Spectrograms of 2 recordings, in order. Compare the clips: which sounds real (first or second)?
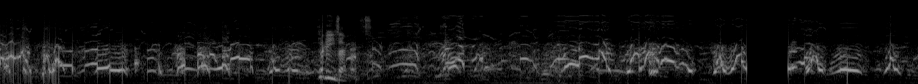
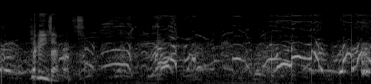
first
